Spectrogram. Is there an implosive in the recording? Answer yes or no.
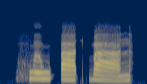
yes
